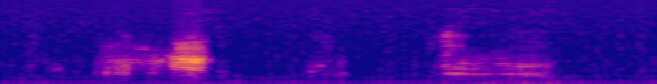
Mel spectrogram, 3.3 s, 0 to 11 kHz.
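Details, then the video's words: Red deer stag of the Carpathians, Bucovina, Romania, calling in the rut on 29 September 2022. Two rough, moaning roars about a second and a half apart, the first rising to a stronger peak, over a faint low rumble. "Boncănit / Carpathian stag Breeding season"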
